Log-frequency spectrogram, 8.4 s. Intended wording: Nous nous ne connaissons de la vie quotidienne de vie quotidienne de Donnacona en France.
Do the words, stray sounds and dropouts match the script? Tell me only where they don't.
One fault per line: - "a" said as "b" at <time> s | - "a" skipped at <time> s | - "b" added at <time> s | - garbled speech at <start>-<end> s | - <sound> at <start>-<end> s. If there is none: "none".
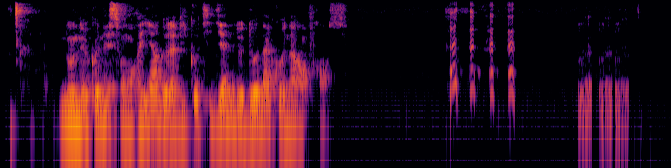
- "nous" skipped at 0.9 s
- "rien" added at 1.7 s
- "vie quotidienne de" skipped at 3.0 s
- laugh at 5.6-6.5 s
- laugh at 7.2-7.9 s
